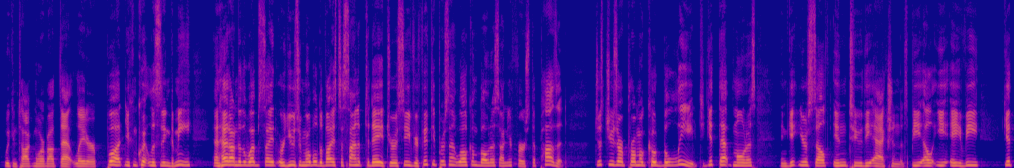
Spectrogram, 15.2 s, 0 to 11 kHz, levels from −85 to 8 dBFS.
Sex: male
